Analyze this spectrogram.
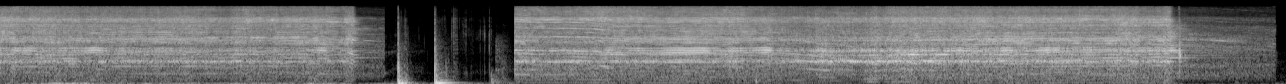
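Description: A circular saw whines as it cuts through roof sheathing.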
